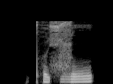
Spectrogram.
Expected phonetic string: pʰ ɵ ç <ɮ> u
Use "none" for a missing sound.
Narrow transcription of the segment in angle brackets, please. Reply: ɮ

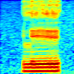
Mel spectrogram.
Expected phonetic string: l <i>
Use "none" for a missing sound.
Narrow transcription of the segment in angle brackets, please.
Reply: ɪ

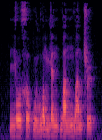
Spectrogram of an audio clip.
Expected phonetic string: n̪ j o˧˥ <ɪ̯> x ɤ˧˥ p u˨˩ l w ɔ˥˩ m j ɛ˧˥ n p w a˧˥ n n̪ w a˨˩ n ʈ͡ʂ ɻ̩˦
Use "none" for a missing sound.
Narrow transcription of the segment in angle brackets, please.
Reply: ʊ̯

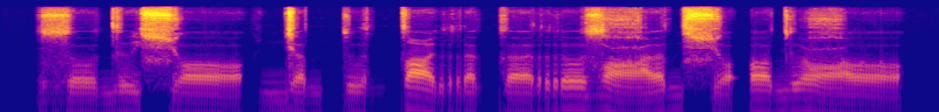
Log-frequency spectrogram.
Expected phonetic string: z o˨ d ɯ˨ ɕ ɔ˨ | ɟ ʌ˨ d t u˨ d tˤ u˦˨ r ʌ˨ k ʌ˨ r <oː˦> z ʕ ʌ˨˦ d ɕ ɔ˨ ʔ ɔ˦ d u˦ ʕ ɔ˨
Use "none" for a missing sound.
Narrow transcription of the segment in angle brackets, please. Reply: o˦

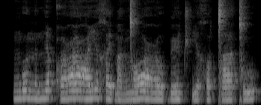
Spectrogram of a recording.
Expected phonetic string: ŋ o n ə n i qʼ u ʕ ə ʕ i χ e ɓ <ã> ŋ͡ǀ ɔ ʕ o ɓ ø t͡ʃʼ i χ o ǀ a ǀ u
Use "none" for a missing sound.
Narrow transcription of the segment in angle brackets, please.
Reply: ã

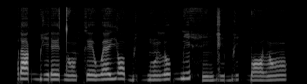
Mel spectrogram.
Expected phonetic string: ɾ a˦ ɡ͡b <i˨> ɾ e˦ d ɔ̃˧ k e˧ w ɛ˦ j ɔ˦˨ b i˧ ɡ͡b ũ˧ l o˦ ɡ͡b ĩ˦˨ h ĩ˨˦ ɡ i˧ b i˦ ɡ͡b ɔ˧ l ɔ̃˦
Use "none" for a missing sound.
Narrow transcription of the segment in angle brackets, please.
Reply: i˧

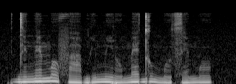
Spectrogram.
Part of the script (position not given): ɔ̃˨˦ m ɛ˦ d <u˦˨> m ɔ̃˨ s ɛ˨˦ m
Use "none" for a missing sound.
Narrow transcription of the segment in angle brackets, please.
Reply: u˦˨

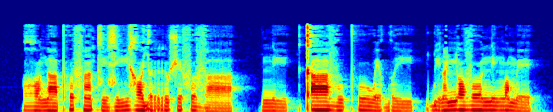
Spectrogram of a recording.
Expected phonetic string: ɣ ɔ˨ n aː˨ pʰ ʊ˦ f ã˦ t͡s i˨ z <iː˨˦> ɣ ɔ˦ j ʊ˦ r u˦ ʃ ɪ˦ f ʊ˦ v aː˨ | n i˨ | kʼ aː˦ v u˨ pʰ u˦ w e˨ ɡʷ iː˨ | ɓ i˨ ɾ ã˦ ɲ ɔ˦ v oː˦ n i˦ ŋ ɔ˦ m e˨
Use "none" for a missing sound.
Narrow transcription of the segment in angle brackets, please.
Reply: iː˨˦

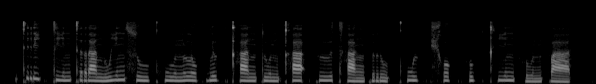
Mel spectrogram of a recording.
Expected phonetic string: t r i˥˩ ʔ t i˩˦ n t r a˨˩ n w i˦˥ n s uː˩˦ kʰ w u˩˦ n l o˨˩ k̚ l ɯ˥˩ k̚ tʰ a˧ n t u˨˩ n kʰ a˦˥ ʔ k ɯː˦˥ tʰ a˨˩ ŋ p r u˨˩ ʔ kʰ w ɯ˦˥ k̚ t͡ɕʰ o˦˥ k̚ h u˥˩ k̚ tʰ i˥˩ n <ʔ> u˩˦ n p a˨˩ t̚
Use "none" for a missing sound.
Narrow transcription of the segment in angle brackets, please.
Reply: h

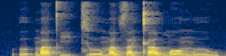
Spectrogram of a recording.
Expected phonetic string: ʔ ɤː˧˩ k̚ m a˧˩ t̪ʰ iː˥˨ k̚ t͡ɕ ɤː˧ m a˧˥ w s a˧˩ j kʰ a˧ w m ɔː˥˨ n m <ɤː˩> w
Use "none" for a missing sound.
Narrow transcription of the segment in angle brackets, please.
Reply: ɤː˩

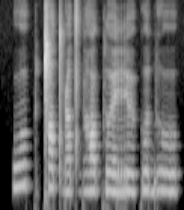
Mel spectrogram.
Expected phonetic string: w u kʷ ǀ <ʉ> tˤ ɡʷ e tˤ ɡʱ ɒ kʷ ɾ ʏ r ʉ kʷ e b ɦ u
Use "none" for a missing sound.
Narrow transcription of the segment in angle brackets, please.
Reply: ʉ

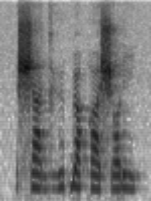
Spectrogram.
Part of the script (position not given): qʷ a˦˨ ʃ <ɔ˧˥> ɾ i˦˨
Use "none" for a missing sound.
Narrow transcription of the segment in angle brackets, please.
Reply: ɔ˧˥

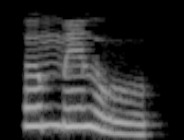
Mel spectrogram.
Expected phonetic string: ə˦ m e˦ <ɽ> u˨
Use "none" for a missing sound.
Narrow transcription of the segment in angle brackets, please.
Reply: l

